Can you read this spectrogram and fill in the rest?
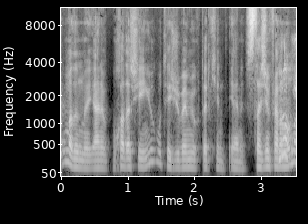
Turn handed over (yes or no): yes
